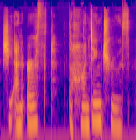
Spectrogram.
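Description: A woman with a hoarse, raspy voice from a cold takes her time with every phrase. Her pitch sits a little low, and she talks softly and without hurry, as if reading a tale at home. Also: fairly even intonation. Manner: soft, unhurried storyteller. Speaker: podcast host. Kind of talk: casual chat and storytelling. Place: home desk set up for streaming.

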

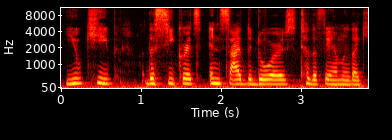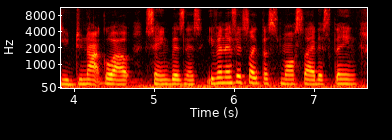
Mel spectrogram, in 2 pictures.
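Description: A woman from Connecticut hosting a casual group podcast, talking in a chatty way full of "like" and animated little stories. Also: lowish voice, moderate pace, a little hiss or hum. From Connecticut, USA. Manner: chatty, lots of "like", animated storytelling. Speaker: podcast host.

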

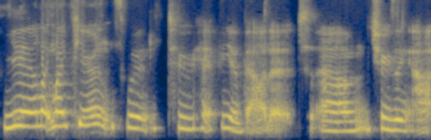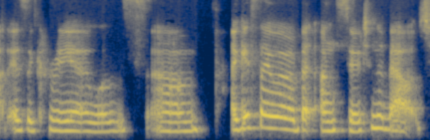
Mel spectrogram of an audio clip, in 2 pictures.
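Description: A young woman in her twenties with a New Zealand accent, an artist answering interview questions in a relaxed, hesitant way with many pauses and restarts. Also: on the high side, gravelly, slightly rough, low-quality recording. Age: 20s. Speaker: guest, artist.

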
